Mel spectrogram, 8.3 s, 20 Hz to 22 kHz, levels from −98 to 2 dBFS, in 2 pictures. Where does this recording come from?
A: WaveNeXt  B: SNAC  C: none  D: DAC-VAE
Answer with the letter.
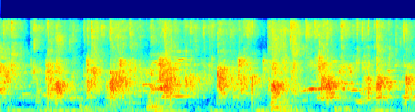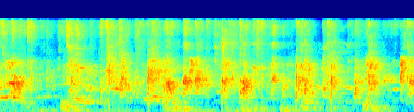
C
